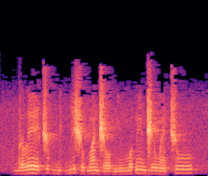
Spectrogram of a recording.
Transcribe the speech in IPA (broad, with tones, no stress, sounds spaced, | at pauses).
d ə˨ l eː˦˨ t͡ʃ u˧ ɡ͡b i˨ ɡ͡b i˦ ʃ u˨ b ã˦ d͡ʒ oː˨ ɡ ĩ˨ m o˧ ɗ ĩ˦ d͡ʒ ɨ˧ w ɛ̃˨ t͡ʃ u˦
